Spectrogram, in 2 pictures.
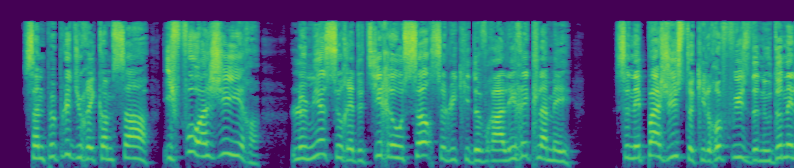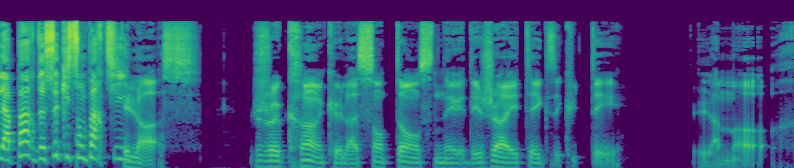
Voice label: cartoon voices french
